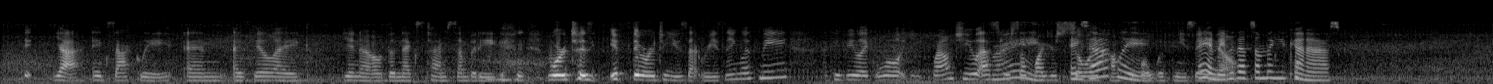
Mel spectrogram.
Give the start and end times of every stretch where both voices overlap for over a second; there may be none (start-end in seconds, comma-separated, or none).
9.9-11.5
